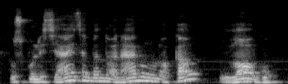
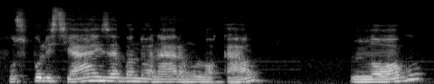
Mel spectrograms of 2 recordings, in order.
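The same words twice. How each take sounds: First: There is a pause after the word logo. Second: There is a pause before the word logo. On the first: The officers left the place quickly. "se eu colocar a vírgula depois de logo" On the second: As a result, the crimes started again. "logo tem um sentido consequencial"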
